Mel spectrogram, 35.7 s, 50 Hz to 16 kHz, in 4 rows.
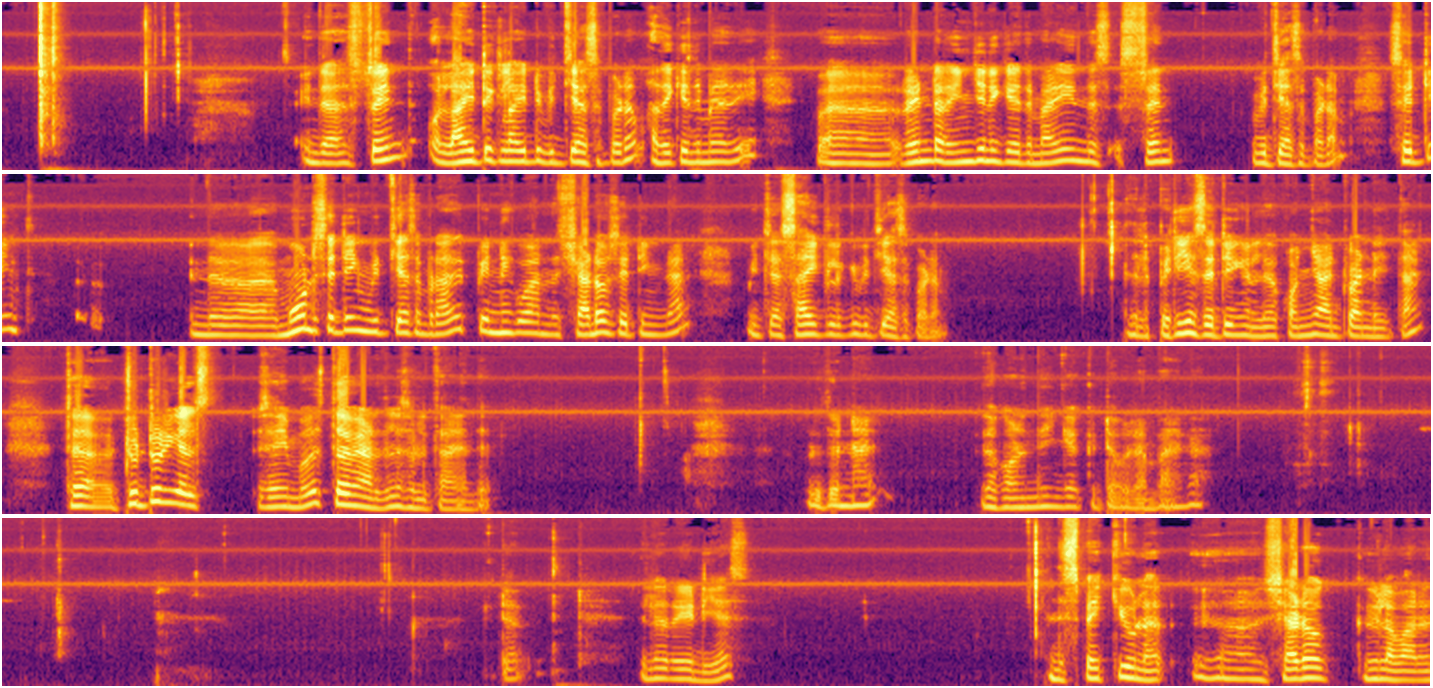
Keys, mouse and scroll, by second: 0.3-7.5 drag, 0.3 KP_0, 1.5-2.5 scroll down 2, 2.5-3.8 scroll down 1, 3.8-4.5 scroll down 1, 4.5-6.5 scroll down 1, 6.5-7.5 scroll down 1, 7.5 scroll down 1, 7.5-10.5 middle drag, 18.2-18.6 scroll up 1, 18.6-19.0 scroll down 1, 21.0 scroll up 1, 21.6-22.8 scroll down 1, 22.8 click, 24.9-26.3 scroll up 1, 26.5-28.3 shift+middle drag, 27.4-28.3 scroll down 2, 28.3 click, 31.7-35.7 drag.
